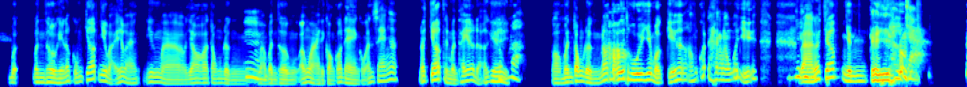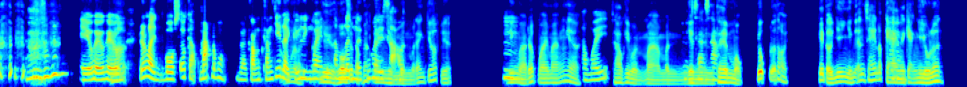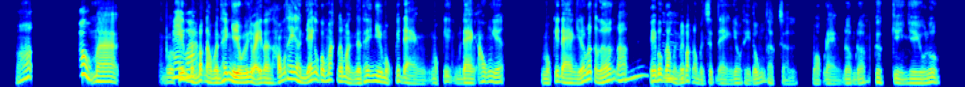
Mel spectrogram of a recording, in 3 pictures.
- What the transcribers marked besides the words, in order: laughing while speaking: "hổng có trăng hổng có gì á"; laugh; laughing while speaking: "kỳ lắm"; laugh; tapping; "lúc" said as "búc"
- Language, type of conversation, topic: Vietnamese, podcast, Bạn có câu chuyện nào về một đêm đầy đom đóm không?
